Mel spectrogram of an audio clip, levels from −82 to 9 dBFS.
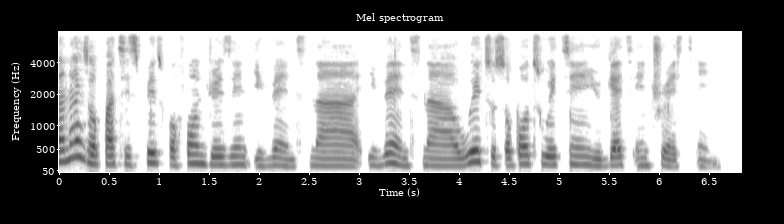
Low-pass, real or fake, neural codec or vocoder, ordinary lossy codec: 7.2 kHz; real; none; Opus, 32 kbps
